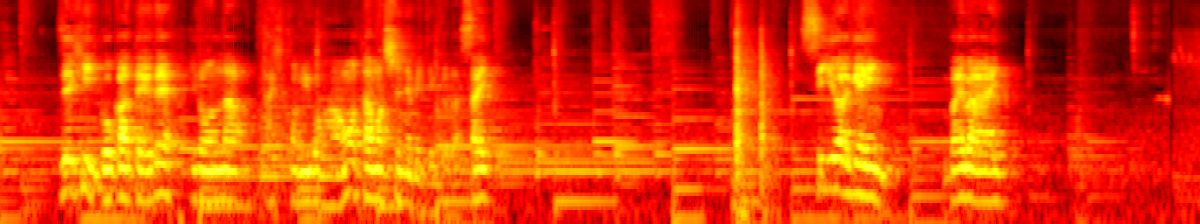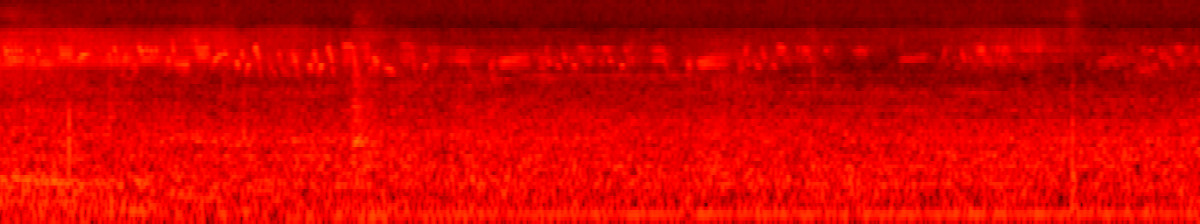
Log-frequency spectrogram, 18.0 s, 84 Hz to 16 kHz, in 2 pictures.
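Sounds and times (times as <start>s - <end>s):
small birds chirping: 8.5s - 18.0s.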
